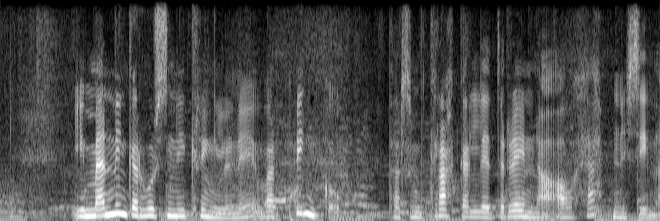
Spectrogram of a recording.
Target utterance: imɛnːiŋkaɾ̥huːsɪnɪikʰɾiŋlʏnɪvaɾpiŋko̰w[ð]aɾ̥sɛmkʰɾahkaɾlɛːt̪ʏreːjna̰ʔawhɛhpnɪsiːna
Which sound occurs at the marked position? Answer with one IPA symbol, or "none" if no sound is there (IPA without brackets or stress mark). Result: θ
